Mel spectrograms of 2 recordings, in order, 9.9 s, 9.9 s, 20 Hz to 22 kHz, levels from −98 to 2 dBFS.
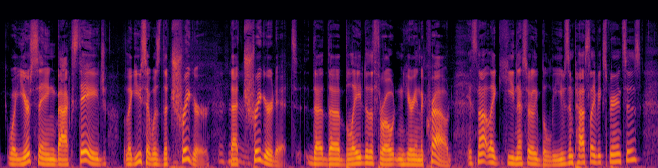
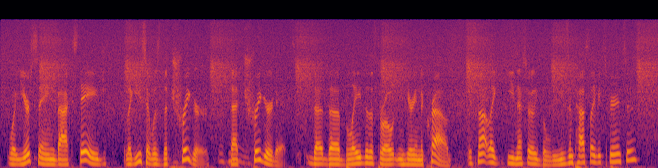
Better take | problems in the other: first | hiss; loud; throughout; 8 dB below the speech

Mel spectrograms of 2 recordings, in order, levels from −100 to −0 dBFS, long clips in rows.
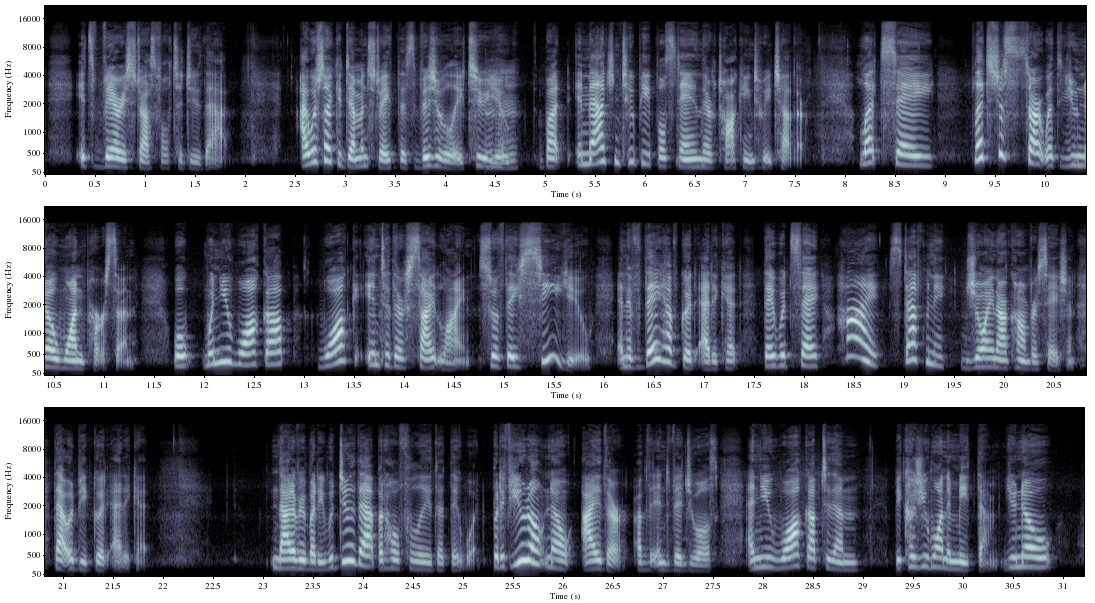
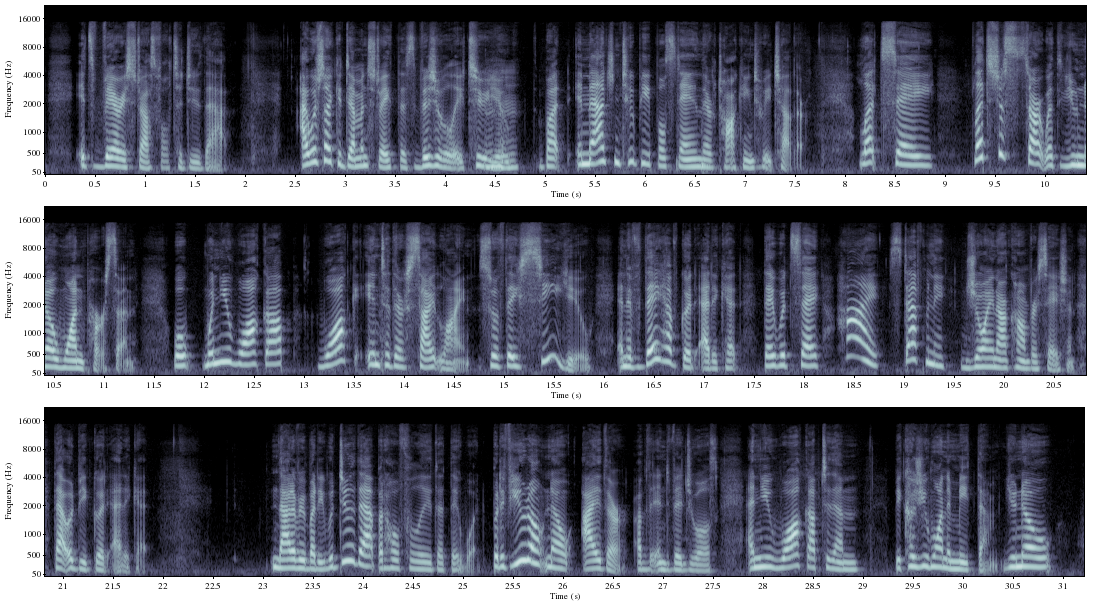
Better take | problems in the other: second | thin; very; fading below 350 Hz

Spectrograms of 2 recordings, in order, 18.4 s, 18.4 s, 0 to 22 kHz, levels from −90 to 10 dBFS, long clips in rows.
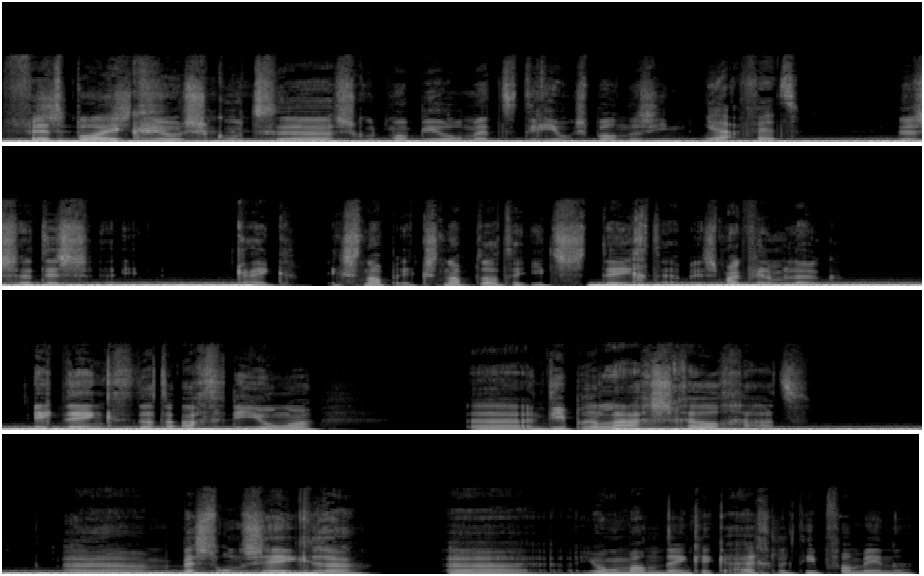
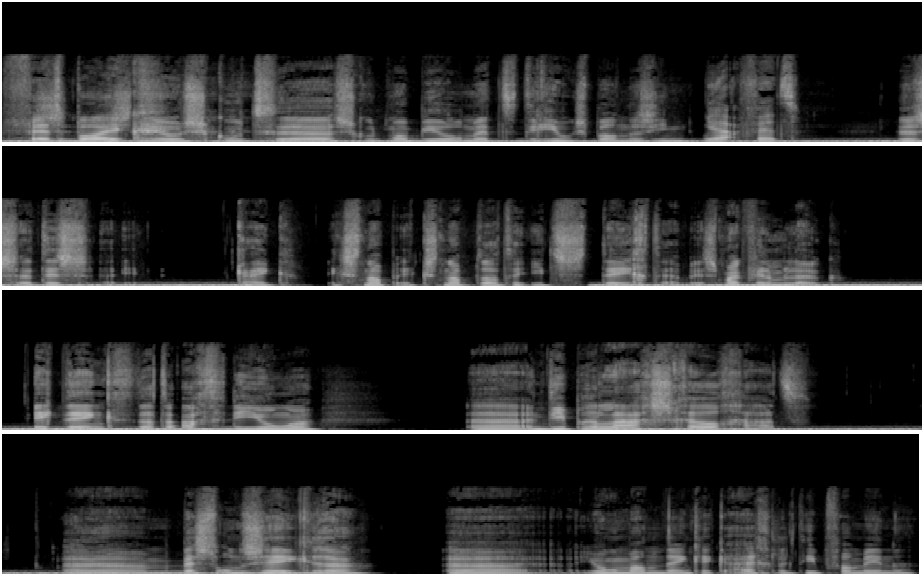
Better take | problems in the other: second | low rumble; loud; until 6 s, from 7.5 to 11 s and from 12 to 15 s; 2 dB below the speech; faint in the second

